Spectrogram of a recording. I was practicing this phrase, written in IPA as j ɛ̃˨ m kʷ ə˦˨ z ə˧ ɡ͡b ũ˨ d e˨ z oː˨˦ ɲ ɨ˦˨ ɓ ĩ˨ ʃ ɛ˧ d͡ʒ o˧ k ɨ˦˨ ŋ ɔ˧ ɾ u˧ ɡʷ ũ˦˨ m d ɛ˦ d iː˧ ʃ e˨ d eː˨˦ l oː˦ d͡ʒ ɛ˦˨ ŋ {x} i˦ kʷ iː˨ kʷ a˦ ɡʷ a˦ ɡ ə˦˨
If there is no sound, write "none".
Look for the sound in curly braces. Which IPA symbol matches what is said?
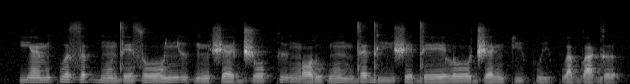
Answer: k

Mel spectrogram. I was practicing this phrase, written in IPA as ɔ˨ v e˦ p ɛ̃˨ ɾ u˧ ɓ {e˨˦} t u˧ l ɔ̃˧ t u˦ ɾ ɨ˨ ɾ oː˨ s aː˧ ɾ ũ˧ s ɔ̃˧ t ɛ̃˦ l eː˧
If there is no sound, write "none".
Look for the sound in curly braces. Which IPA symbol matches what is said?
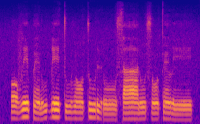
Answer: e˦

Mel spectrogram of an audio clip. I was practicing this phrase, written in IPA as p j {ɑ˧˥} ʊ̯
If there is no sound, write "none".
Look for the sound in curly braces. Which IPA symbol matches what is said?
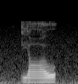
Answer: ɑ˧˥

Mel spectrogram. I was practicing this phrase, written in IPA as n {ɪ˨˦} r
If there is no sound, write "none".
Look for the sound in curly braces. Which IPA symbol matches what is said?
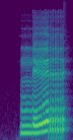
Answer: ɪ˨˦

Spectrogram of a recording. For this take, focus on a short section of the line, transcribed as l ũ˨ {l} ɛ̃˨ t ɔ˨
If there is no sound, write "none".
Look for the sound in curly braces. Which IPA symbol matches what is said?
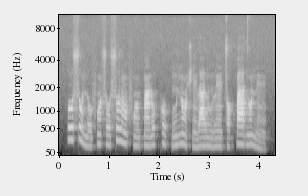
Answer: l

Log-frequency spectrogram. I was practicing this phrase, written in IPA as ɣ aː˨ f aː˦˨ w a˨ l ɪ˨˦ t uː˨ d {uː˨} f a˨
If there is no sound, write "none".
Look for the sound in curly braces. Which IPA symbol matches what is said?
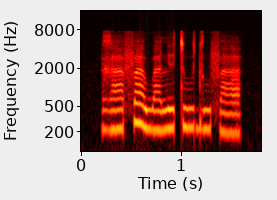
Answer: uː˨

